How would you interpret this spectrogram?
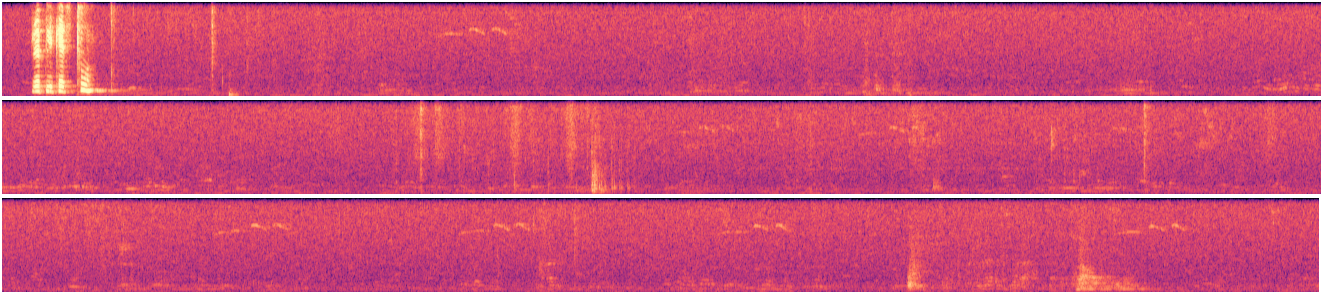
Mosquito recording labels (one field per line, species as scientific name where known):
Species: no mosquito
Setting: insect culture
